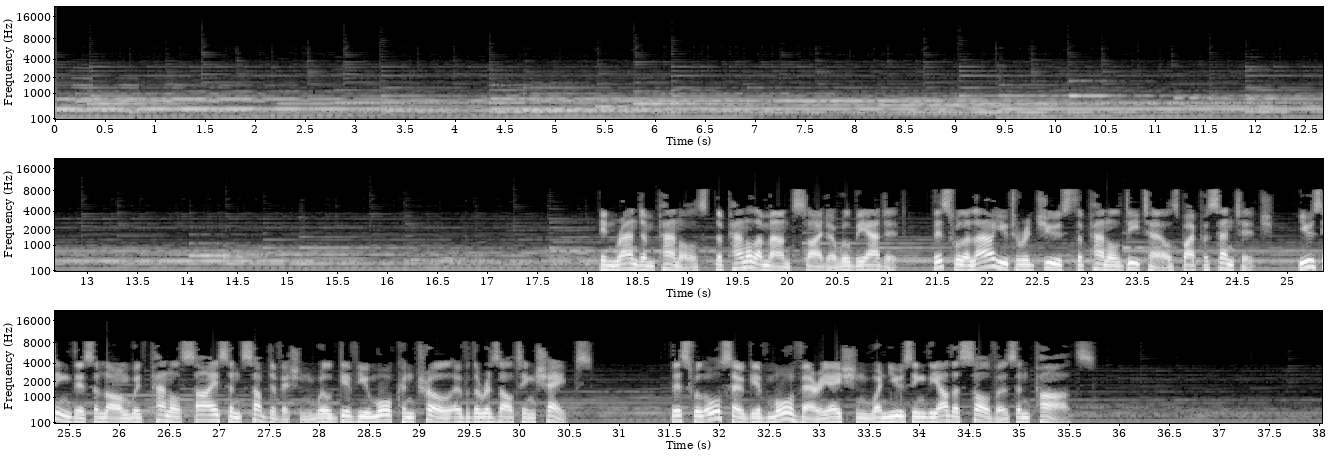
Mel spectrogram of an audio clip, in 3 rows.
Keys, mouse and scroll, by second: 8.0-9.7 middle drag, 10.2 ctrl+z, 11.0 shift+middle drag, 11.4 shift+q, 27.5 F9.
